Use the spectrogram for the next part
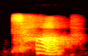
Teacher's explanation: i'm releasing it with my tongue in the hard palate right behind my front teeth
